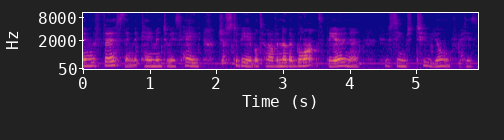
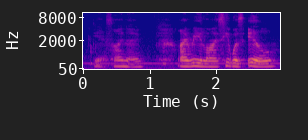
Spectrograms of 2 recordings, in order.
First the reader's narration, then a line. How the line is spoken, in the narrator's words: said Ivlev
